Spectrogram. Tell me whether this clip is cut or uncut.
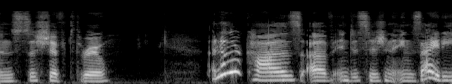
uncut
